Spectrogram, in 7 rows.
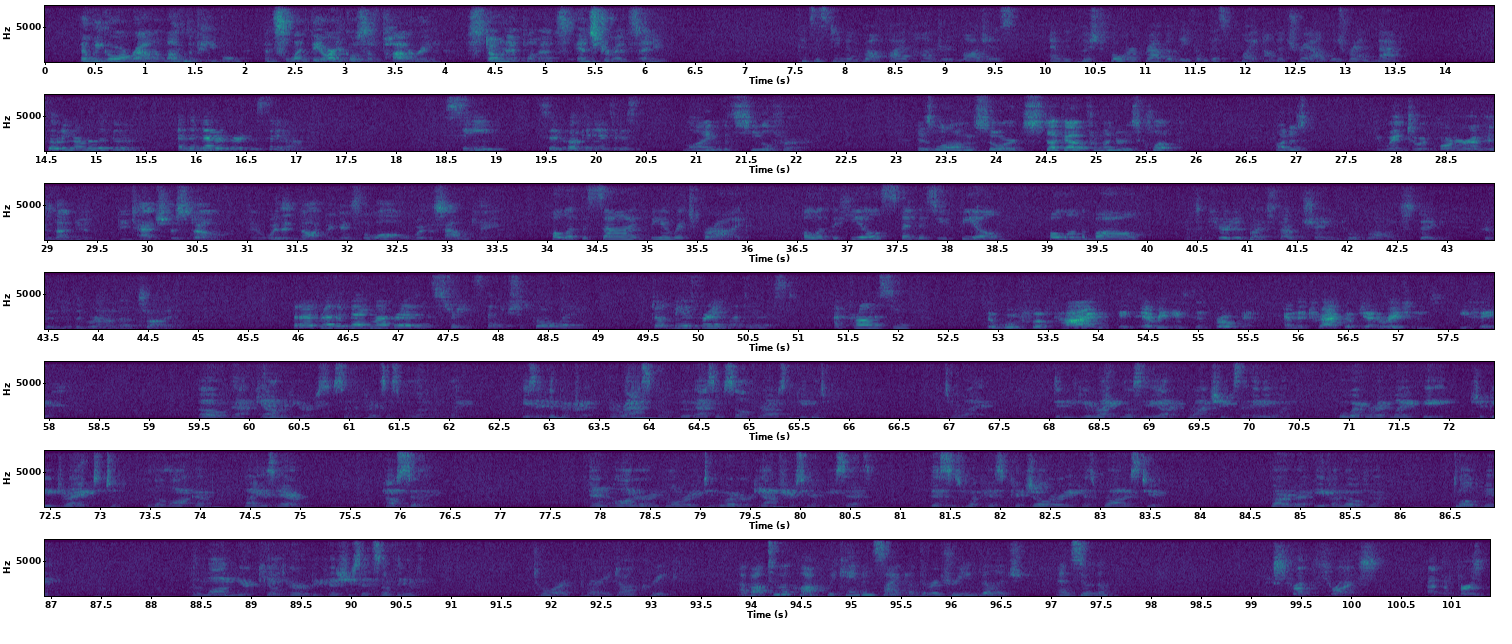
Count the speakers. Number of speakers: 10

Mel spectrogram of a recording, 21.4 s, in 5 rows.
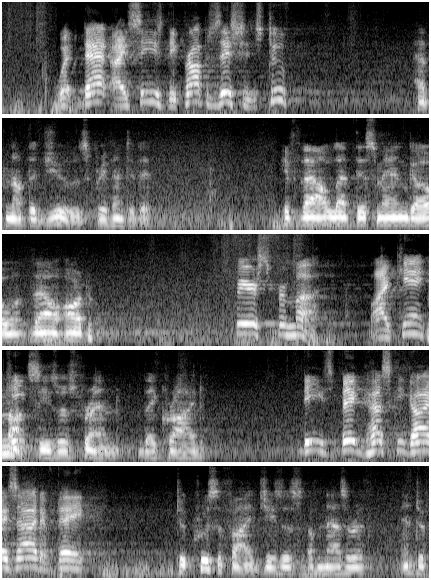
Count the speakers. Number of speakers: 2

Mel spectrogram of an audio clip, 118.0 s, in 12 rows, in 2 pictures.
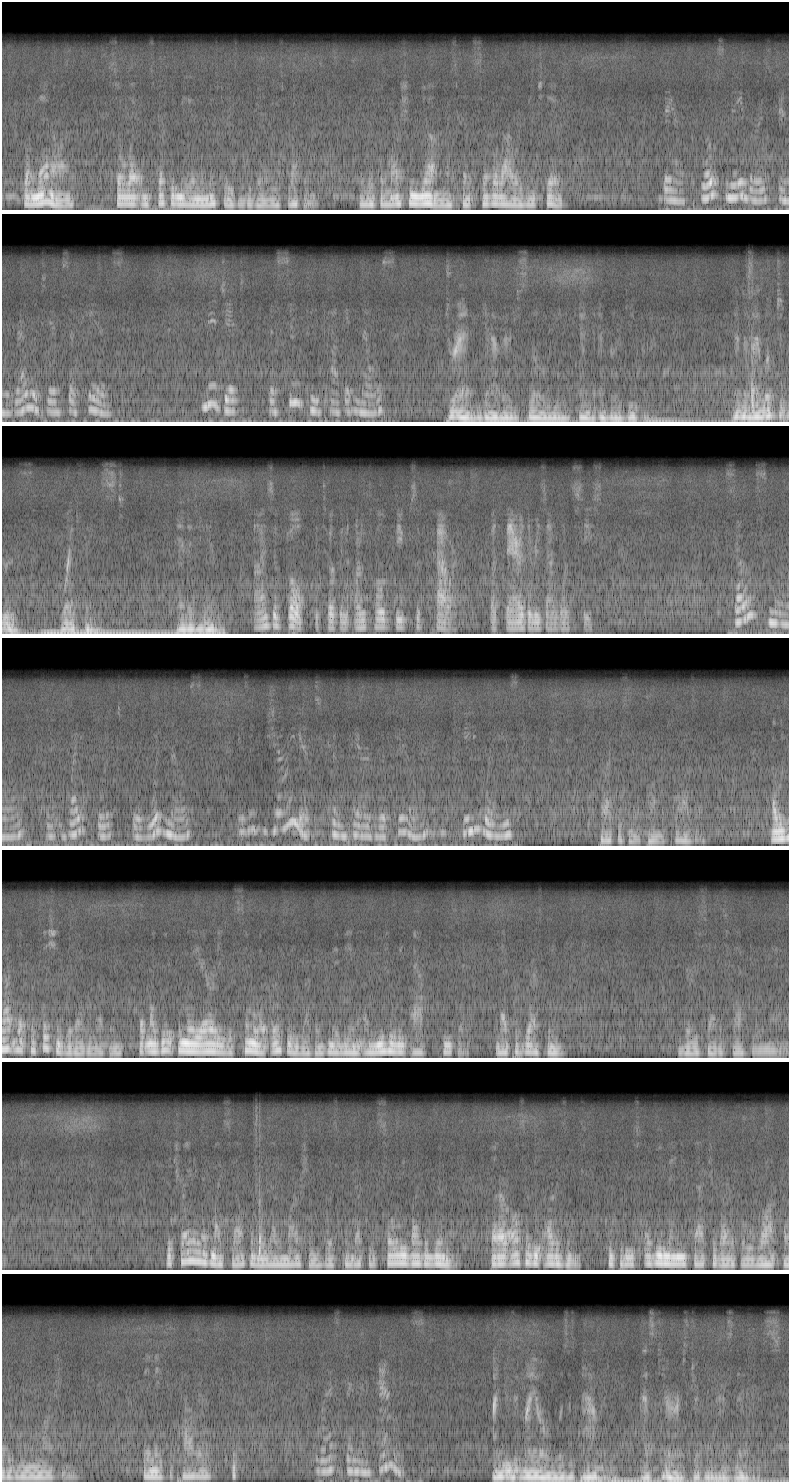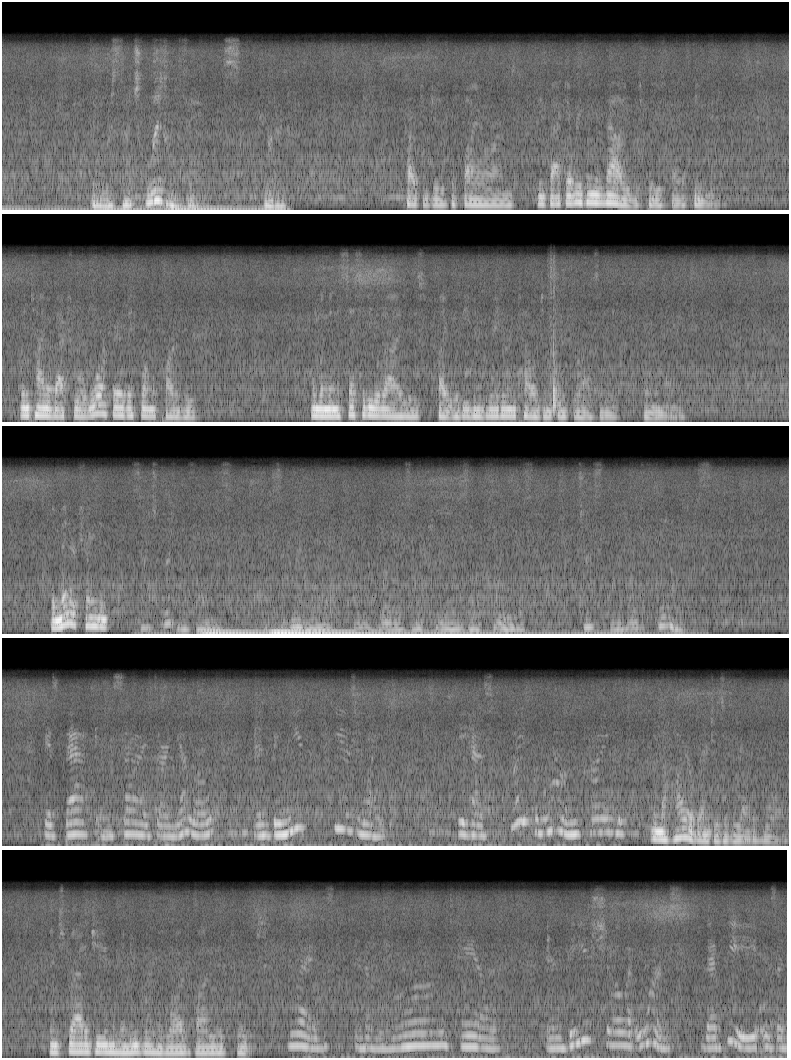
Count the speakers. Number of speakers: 4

